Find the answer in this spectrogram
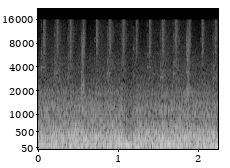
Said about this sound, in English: Look at that car. It's just like smogging up the world. Oh, that's like a car commercial.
